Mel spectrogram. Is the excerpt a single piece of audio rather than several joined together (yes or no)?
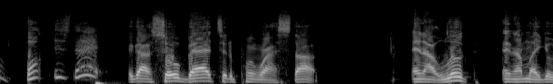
no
